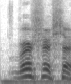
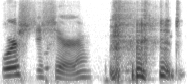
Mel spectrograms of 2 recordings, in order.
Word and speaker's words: Worcestershire: I swear, half the letters in that word don't get pronounced. Worcestershire. Worcestershire sauce. Worcestershire. Okay, that was actually pretty close, Missy. Yeah. Worcestershire. Close. Worcestershire.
